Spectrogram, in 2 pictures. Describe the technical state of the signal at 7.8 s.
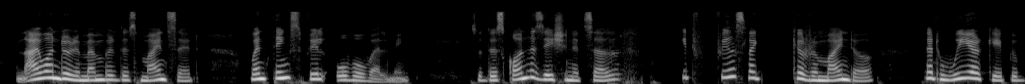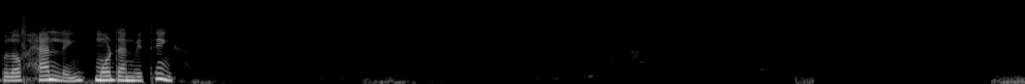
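At 7.8 s there's a call audio freeze from 7.61 to 7.95 s: the last sound is stretched into a fading buzz that goes silent, likely from held-up packets, then the speech resumes intact about 320 ms late.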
